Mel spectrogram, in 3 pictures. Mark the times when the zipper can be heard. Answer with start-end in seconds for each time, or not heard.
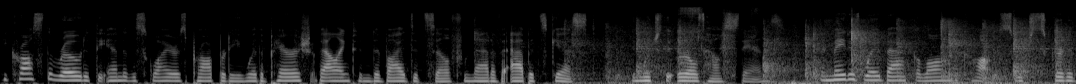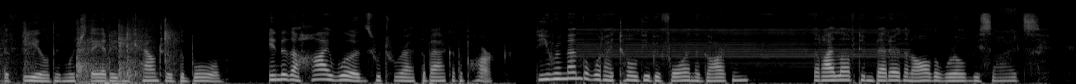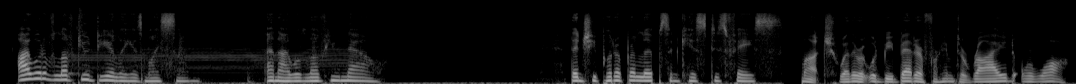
not heard.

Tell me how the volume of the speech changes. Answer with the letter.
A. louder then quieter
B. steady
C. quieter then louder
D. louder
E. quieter
B.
